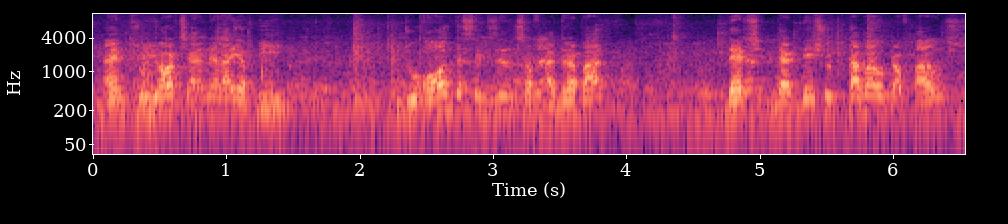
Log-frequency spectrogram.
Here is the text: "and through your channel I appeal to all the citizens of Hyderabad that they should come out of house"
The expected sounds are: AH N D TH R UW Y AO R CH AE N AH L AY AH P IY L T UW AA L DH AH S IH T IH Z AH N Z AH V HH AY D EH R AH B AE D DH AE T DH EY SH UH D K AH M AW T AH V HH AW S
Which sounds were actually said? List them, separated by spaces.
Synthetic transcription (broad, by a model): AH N D T R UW Y AO R CH AE N AH L AY AH P IY L T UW AA L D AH S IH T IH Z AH N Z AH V HH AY D R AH B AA D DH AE T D EY SH UH D K AH M AW T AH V HH AW S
